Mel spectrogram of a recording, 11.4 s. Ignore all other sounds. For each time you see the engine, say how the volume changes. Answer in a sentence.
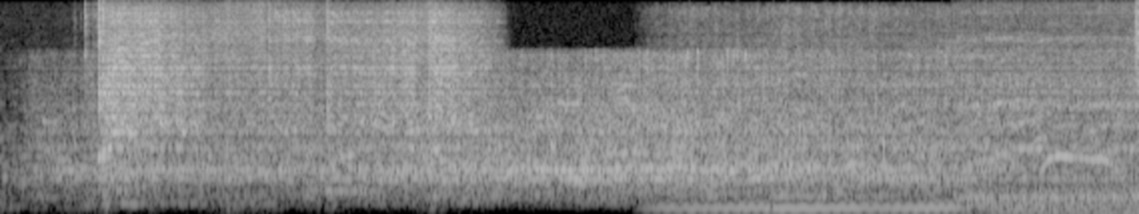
You can hear the engine from 0.0 to 5.0 s, getting quieter then louder; and from 6.3 to 11.3 s, at a steady volume.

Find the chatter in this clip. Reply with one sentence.
You can hear the chatter from 0.0 to 11.3 s.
